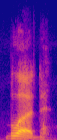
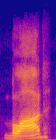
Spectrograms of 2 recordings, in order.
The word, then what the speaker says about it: blood: okay all my foolish blood all my BL okay BL instead of blah blood it's uh BL blood this is the neutral one uh BL all my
